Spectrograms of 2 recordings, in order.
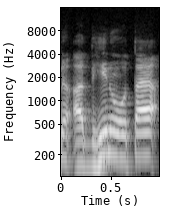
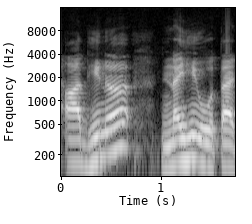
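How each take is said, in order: First: अधीन with short अ at start; correct form. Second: आधीन with long आ, rising; wrong form. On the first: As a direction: give the right form अधीन. (सही रूप अधीन, छोटा अ) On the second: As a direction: set आधीन up as the mistake. (आधीन को गलत रूप की तरह बोलना) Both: Shown as a demonstration.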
